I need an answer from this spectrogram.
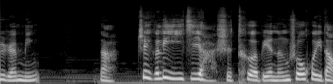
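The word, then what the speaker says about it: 郦食其: 另一个说的是刘邦手下的一个著名的能言善辩之人，叫利益姬。利益姬这三个字啊是比较特殊的，利呢是美丽的丽，右边加上双耳旁；益呢其实就是食物的食那个字，这个食啊是多音字，有三个音，益呢就是其中的一个了，用于人名。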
